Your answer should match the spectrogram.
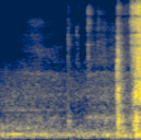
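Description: Faint room tone with a low hum and a few light ticks, then near the end a short swish as a hand takes hold of the travel trailer's refrigerator freezer door to pull it open.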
